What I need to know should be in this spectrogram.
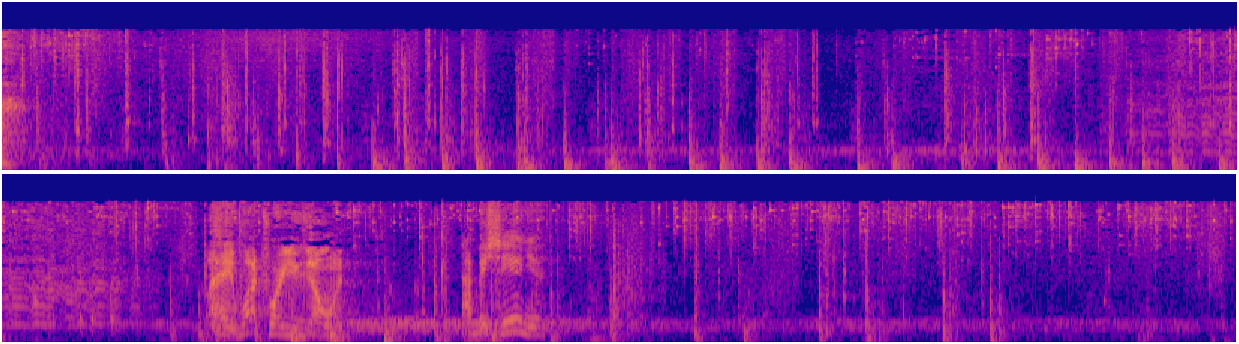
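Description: Boots thud steadily on wooden floorboards.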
